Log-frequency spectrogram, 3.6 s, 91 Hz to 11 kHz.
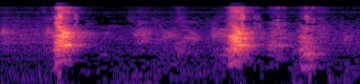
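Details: Lhasa Apso cheering on the 2011 Puppy Bowl from in front of the television; two sharp, loud barks about two seconds apart, followed by a softer yip, with low murmuring in between.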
